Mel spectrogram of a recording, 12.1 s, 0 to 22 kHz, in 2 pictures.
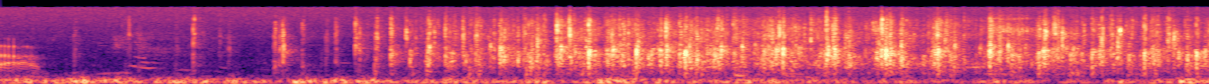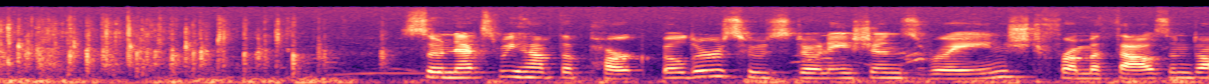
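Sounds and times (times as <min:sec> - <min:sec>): audience applauding: 0:01.4 - 0:08.4.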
